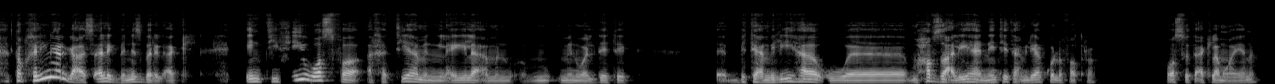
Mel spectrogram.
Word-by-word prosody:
طَب 175 -1 +1
خلّيني 275 - +6
أرجَع 290 -5 +5
أسألِك 135 -1 +2
بالنسبة 115 +5 -1
للأكل. - - -4 0.6
أنتِ 135 +1 -1
في 210 - 0
وصفة 190 -2 +2
أخدتيها 140 -2 -2
من 90 -5 -3
العيلة 100 +1 +1
أو - - -4
من 85 0 -8 0.2
م 90 +5 -10
من 95 0 -5
والدتِك 90 +3 -5 0.8
بتعمليها 120 +6 +1
ومحافظة 95 -1 +1
عليها 125 +4 +3
إن 95 0 -1
أنتِ 105 +1 -2
تعمليها - - -1
كلّ - - -5
فترة؟ - - -10 0.7
وصفة - - -2
أكلة - - -1
معينة؟ 85 0 -6
100 Hz, 130 wpm, -27 LUFS, 95-135 Hz, 0.8 s, خلّيني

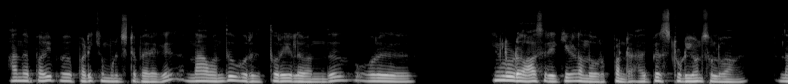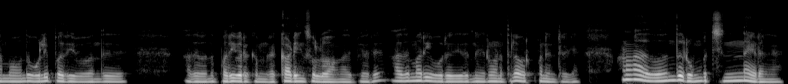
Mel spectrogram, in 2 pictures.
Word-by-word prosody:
அந்த 170 0 +1
படிப்பு 170 0 -1
படிச்சு 155 +2 -3
முடிச்சிட்ட 140 -2 -5
பிறகு 125 +6 -1 0.3
நான் 155 -2 +1
வந்து, 150 +7 -1
ஒரு 140 -3 -1 0.2
துறையில 150 -2 +3
வந்து 125 +5 -3 0.4
ஒரு 150 0 +3 1.1
எங்களோட 190 -4 +5
ஆசிரியர் 140 -4 -1
கீழ 160 - 0
நான் 155 - +1
அந்த 130 - +1
ஒர்க் 120 +7 -12
பண்றேன். 130 -3 -2
அது 135 - -3
பேர் 160 -3 0
ஸ்டுடியோன்னு 145 -2 0
சொல்லுவாங்க. 120 -3 -2 0.5
நம்ம 140 -1 -1
வந்து 145 +2 0
ஒளிப்பதிவு 140 -4 +1
வந்து 125 +1 -3 0.8
அத 125 - -3
வந்து 130 +1 -4
பதிவிறக்கம் 135 -3 +3
ரெக்கார்டிங் 140 -1 +3
சொல்லுவாங்க 120 -4 +2
அது 115 - -6
பேரு. 130 +5 -3 0.2
அதுமாரி 165 +2 +2
ஒரு 135 -1 +2
இது 135 - +1
நிறுவனத்தில 140 +4 0
வொர்க் 155 +2 -5
பண்ணின்ட்ருக்கேன். 125 -3 -5 0.4
ஆனா 225 +1 +3
அது 160 - +4
வந்து 190 +2 +6
ரொம்ப 155 +4 0
சின்ன 165 +2 +2
இடங்க. 120 -2 -2
145 Hz, 170 wpm, -23 LUFS, 130-160 Hz, 1.1 s, வந்து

